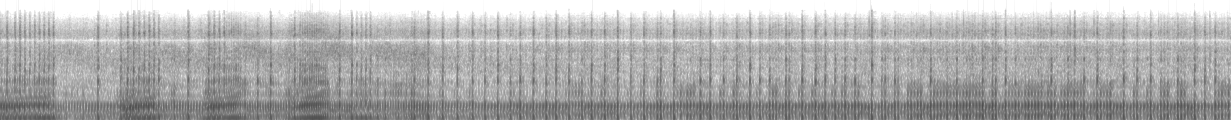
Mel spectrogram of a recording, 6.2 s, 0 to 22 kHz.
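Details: Older Echo SRM 2201 trimmer, 21.2cc two-stroke, started on choke after priming the bulb under the carburetor. Steady high idle buzz, firing evenly with no stumbles or dropouts: normal running, started well and stayed running.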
